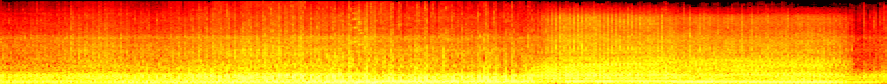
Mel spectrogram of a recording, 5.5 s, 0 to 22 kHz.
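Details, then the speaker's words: Honda CB750 750cc cross kart engine with factory jets restored and a homemade air box: pulls steadily, then turns rough, clattery and uneven once throttle opens past half. Fine at half throttle or below; engine breaks up above half throttle. "so [Music] it's fine as long as you're like half throttle or below"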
